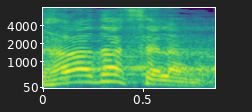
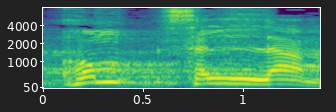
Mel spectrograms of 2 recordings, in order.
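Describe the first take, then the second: First: سلام with a single short L; plain سلام with short light L. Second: سلام with a doubled, stretched L, said slowly; slow careful سلام with heavy doubled L; drawn-out سلام. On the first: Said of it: "الفظه سلام ولا تلفظه". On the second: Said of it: "الفظها سلام". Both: Shown as a demonstration.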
